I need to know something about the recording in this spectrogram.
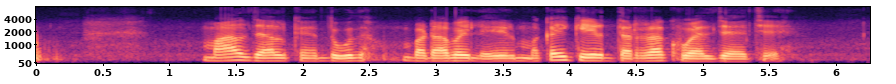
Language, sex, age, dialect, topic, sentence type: Maithili, female, 36-40, Bajjika, agriculture, statement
